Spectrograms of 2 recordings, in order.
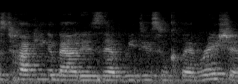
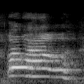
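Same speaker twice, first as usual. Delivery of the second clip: louder, higher gleeful shout; screamed exclamation; 8 semitones higher, 8 dB louder than usual. Acted. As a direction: let it burst out as the climax. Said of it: "I'm screaming".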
